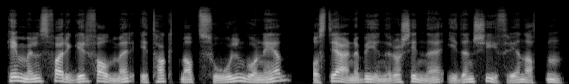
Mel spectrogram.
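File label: Norwegian Bokmål, Norway; iOS 26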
